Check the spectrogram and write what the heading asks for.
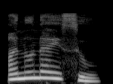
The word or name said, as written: ಅನಾನಸ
